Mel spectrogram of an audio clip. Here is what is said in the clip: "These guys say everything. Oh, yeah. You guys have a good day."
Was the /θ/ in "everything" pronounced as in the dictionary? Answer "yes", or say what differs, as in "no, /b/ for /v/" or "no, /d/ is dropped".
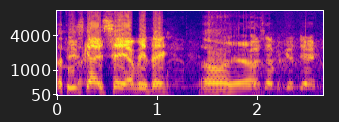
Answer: yes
